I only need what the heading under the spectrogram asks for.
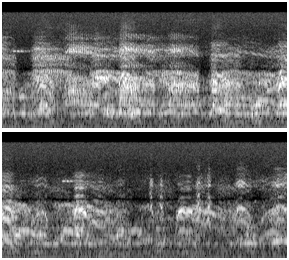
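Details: Several whooper swans give a busy stream of trumpeting, honking calls, about two or three notes a second, overlapping irregularly, with short pauses and softer calls toward the end.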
